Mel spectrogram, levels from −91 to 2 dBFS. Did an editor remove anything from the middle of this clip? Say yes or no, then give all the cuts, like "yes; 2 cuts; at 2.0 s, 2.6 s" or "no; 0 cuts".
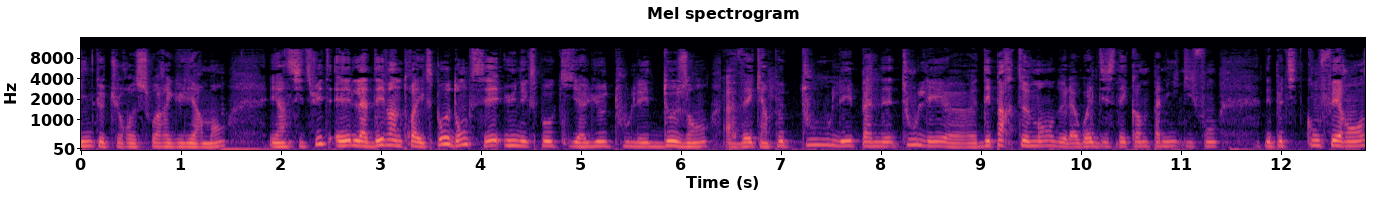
yes; 1 cut; at 6.4 s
